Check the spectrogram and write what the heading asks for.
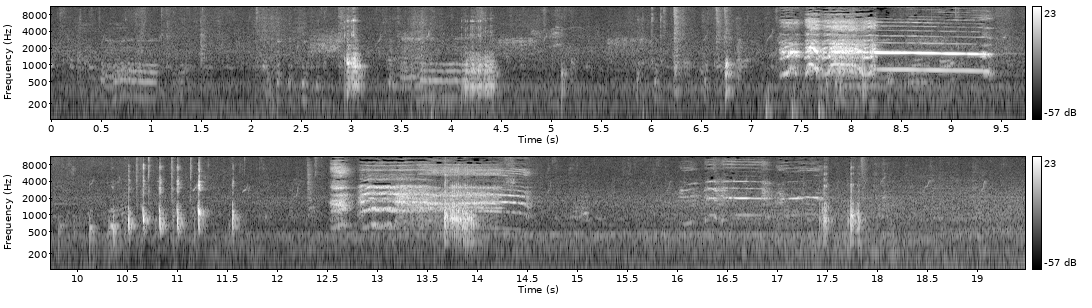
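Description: Chickens calling in a coop: soft clucks, then a rooster crowing twice, each crow about two seconds long, about seven and about thirteen seconds in. A quick run of short ticks falls between the two crows, and more clucking comes near the end.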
